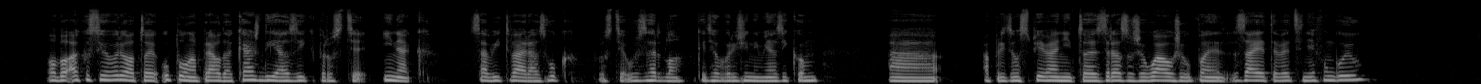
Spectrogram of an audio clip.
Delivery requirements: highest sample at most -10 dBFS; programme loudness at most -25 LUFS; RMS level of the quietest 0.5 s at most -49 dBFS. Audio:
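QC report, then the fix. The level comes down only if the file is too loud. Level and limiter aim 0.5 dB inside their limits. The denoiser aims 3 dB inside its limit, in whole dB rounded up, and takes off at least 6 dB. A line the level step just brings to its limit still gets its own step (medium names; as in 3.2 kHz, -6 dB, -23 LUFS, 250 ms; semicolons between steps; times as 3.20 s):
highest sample -16.5 dBFS: pass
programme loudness -33.0 LUFS: pass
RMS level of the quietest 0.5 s -60 dBFS: pass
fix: none needed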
